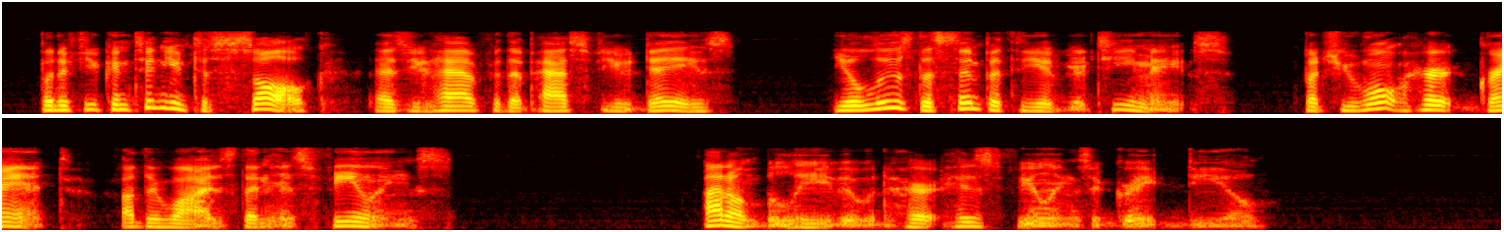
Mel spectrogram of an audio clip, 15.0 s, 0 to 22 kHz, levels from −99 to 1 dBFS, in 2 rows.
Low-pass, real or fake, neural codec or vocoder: 7.2 kHz; fake; vocoder, 22.05 kHz, 80 mel bands, HiFi-GAN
